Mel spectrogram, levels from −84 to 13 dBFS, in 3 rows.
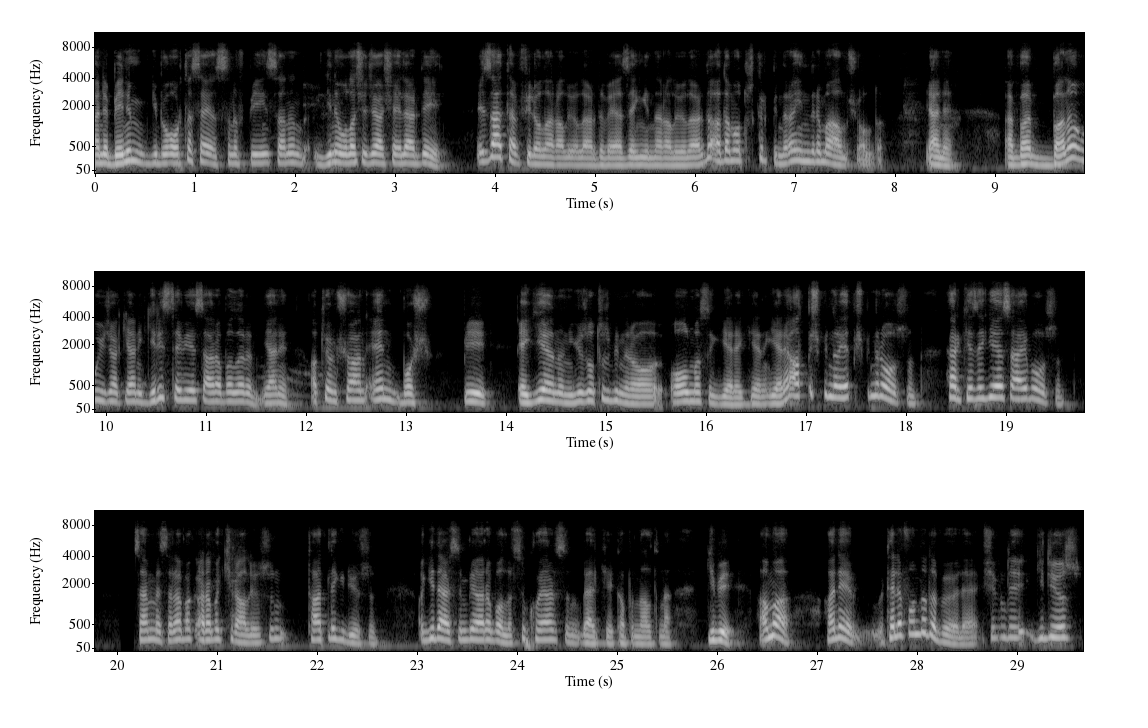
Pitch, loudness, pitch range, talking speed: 165 Hz, -21 LUFS, 135-195 Hz, 160 wpm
